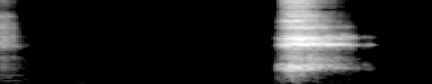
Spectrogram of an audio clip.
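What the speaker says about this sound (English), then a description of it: "Close your eyes, deep breath." One deep breath is drawn during a guided relaxation exercise. It comes as a single close, breathy exhale of about half a second in otherwise silent surroundings.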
